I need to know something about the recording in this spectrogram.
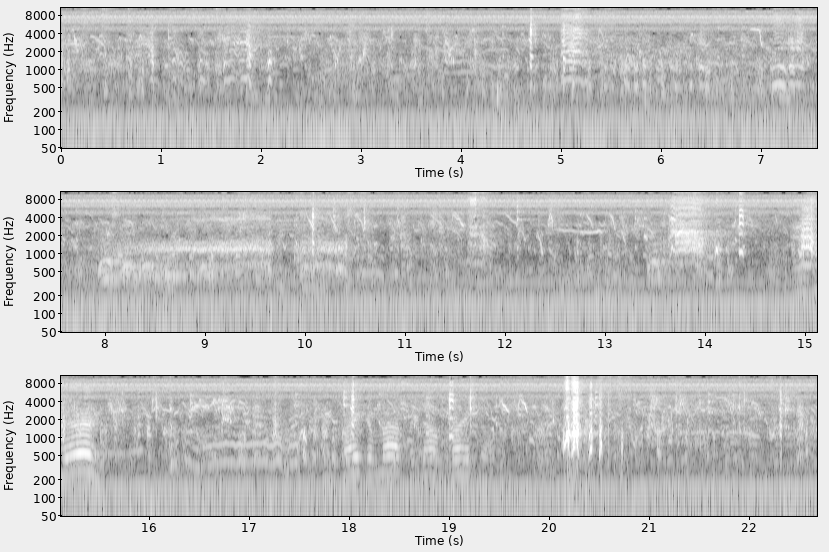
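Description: A large flock of chickens clucks and cackles nearby, outdoors.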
